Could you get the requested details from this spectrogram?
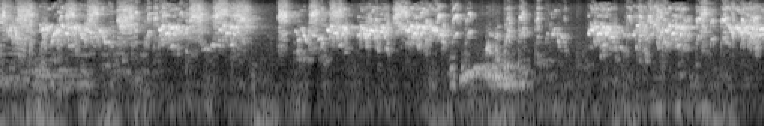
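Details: Pet budgerigars feeding on corn chatter in rapid high chirps and scratchy squawks, with two short breaks and a lower raspy note midway.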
